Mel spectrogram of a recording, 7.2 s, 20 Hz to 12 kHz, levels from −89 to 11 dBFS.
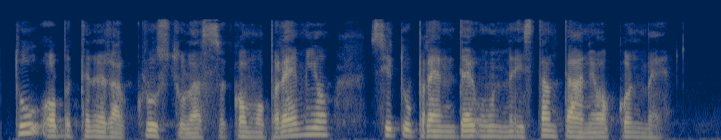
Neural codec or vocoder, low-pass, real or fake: codec, 16 kHz, 4 kbps, FreqCodec, smaller model; 7.2 kHz; fake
